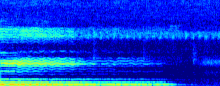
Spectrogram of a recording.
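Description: A single voice holding one long sung note with a slight waver, unaccompanied, fading out about three and a half seconds in.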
